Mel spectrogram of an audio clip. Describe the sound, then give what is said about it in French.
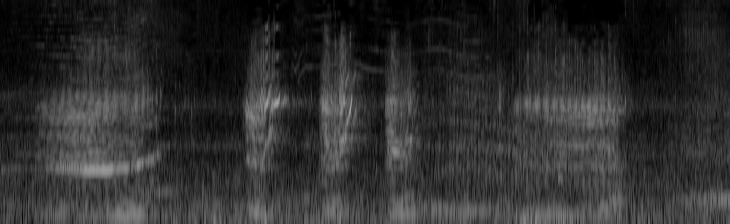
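Song of male humpback whales in Hawaiian waters: long, eerie tonal moans and rising whoops with harmonic sweeps, several repetitive phrases in sequence over a low rumbling underwater background, fairly loud, no speech. “Tous les mâles dans les eaux hawaïennes entonnent la même chanson qui évolue au fil du temps.”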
